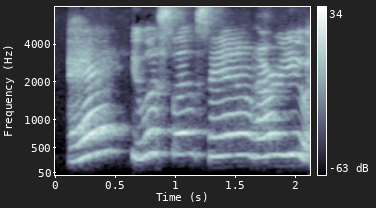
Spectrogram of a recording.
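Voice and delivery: very high, singsong hello; friendly staff greeting. Retold or imitated. Lunch checkout staff greeting a student, friendly.

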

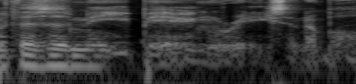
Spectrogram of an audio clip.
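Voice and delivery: slow, near-whispered movie imitation; hushed film quote. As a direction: drop to a slow, soft whisper, quoting. Quotes menacing film line quietly.

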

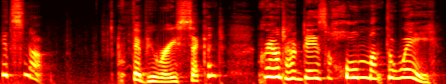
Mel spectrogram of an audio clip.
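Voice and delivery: high, loud protest; indignant yell. A narrator's reading. Squirrel telling animals the real date, high indignant yell. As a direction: yell the discovery to everyone. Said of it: "he yelled".

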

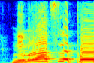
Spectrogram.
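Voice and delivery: high, loud, held emergency yell; shouting. A narrator's reading. Carer shouts through hospital corridors for help, shouting. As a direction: yell for intensive care down the halls. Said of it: "הוא צועק במסדרונות בית החולים".

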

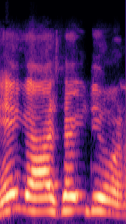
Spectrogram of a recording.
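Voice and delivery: high, loud, hyped-up mock greeting; imitated manic cheer. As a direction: mimic a friend suddenly wired and chirpy. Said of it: "he was like, he was on crack".

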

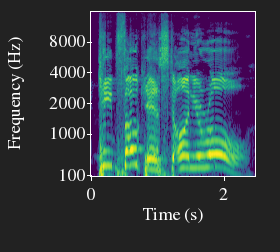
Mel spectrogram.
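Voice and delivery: slow loud shout over music; preaching shout. Acted. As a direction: drive the point home, slowly. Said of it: "Everybody say".

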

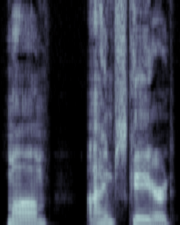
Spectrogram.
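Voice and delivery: put-on a frightened little boy whimpering to his mom; lightly voiced scared child; weak scared boy. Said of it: "Danny said weakly".

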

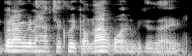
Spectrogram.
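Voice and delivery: ordinary talk, nothing marked

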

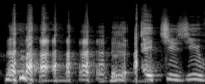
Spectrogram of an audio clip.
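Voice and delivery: slow, high, laughing trainer cry; laughing mock call. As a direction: drag it out through laughter.

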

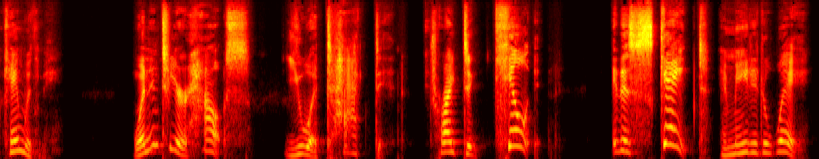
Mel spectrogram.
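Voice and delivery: high-pitched pleading case, phrase by phrase; mock-incredulous argument. Rabbit making its case to the lion, high insistent voice. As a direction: lay out each point high and insistent.

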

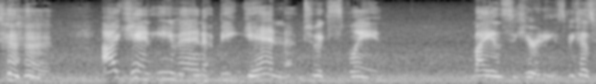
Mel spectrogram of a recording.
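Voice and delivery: ordinary talk, nothing marked

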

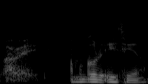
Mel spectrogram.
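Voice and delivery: fast, whispered aside; imitating a furtive low-volume excuse; hushed cousin. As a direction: slip it out quickly under your breath. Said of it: "And he's like".

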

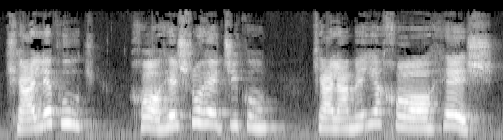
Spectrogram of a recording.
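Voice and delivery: loud, high furious scolding; furious headmistress. Acted. Headmistress Trunchbull bellowing at a small boy in fury. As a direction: berate the boy like a tyrant.

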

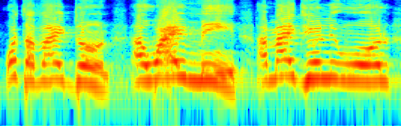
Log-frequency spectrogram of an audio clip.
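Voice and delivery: high, loud, impassioned preaching; preaching at full force. Acted. Preacher urging the congregation to receive God's call by faith, impassioned preaching. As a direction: pound it out from the pulpit, rising to a cry.

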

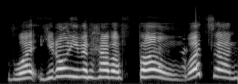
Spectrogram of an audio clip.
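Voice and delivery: high incredulous objection; baffled protest. A narrator's reading. Cypher questions Grape's imaginary phone, baffled protest. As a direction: object in total confusion.

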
